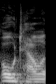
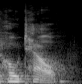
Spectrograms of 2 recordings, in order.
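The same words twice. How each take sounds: First: The word starts without an h sound. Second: The word starts with a clear h sound. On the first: This is how the word was said in the past. "was pronounced hotel in the past" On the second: This is how the word is said today. "so now we uh, say hotel"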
